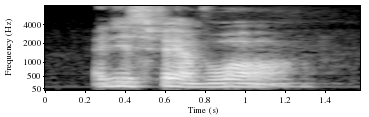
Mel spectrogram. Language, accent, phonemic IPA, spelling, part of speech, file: French, Canada, /a.le s(ə) fɛʁ vwaʁ/, aller se faire voir, verb, LL-Q150 (fra)-aller se faire voir.wav
- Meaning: to get lost, go to hell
